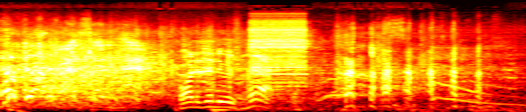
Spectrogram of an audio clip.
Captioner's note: laughing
